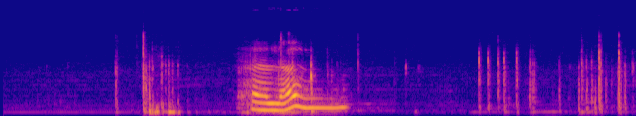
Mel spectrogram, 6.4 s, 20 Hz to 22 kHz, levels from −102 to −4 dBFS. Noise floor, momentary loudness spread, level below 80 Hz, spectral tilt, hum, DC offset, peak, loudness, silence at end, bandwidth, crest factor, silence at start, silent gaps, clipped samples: -78 dBFS; 27 LU; -82 dBFS; -7 dB/octave; none; under 0.1%; -10 dBFS; -28 LUFS; 0.15 s; 7 kHz; 22 dB; 1.4 s; none; under 0.1%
